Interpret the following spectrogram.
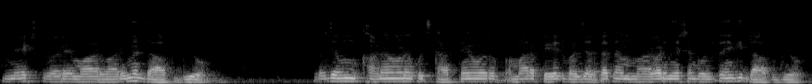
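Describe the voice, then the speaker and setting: Man slowly teaching words over a tinny line. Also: mid-range voice, steady tone. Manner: slow, repetitive listing of words with translations. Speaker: language teacher. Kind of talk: word-by-word vocabulary lesson. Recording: tinny phone-like recording.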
